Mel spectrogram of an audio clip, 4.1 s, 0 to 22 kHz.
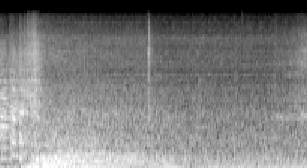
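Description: BMW 5 Series engine starting on petrol: it catches with a sudden onset, flares up in revs for about half a second, then settles back to a steady idle around 800 rpm.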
